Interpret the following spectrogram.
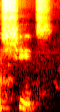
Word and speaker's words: sheets: not shit, but sheets.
